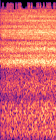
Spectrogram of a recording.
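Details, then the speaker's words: Plasma pen spray mode, first step on a woman's numbed neck to remove the superficial skin layer for tightening: steady loud hiss like escaping gas. "And what this does, takes oxygen and nitrogen from the atmosphere and converts it into a plasma gas, which is what you can see right here, right now."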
